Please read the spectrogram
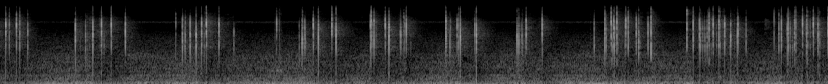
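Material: Chocolate.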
